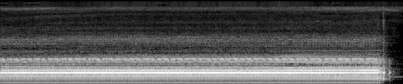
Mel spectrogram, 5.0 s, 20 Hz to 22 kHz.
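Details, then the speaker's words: Old Craftsman compressor, in sound comparison with a DeWALT 26-gallon Ultra Quiet compressor (175 PSI, rated 65 dB): loud, steady motor-and-pump drone, even hum, runs smoothly until switched off. Normal running. "Pretty big difference in sound, I would say. I mean, as far as quiet wise, if I was just judging this DeWALT off how quiet it is, yeah, I mean, I think it's relatively quiet for sure."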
